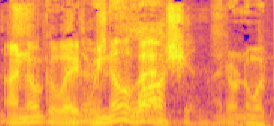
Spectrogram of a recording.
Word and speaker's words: Colossians: Colossians. I've never heard that one before. – Let's hear Google announce it. – It'll say Colossians.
